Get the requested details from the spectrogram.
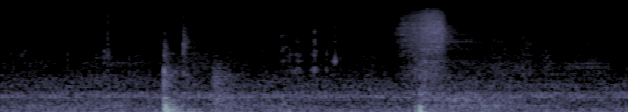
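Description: A card taps against a wooden table.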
